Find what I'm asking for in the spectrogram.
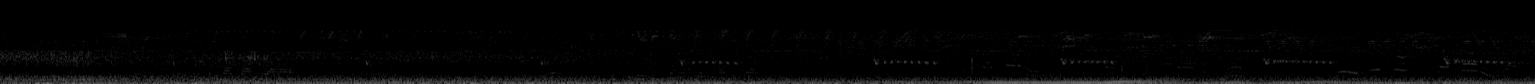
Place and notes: Small countryside, Birds sound, Cicada cry, traffic sound
7 August 2017, 17:37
